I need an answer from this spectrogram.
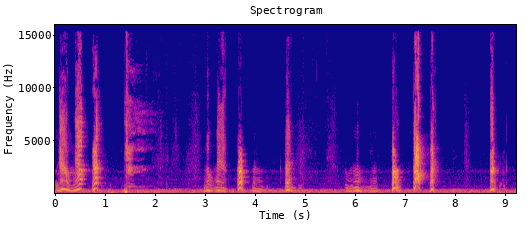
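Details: Puppy chihuahua and a mini German short-haired pointer at play, wrestling with a person's arm: sharp yappy barks and squeaky rising yelps in irregular bursts, mixed with low growls, roughly seventeen calls a minute.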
